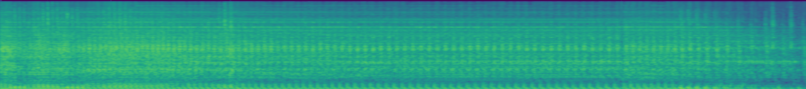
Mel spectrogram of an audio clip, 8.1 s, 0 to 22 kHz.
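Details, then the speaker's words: Kawasaki-engined mower with a 5-speed transmission, fired up to check how it runs: engine catches, settles into a quick, slightly uneven putter, then winds down; starts easily and runs fine. "Nothing runs like a deer. Well, I would say that sounded pretty doggone good."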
